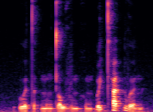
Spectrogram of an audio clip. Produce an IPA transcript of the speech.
ʔu˨˩ə̯t̪a˨˩t̚ mə˨˩ŋ t̪ɔ˨˩wvə˨˩˨mhu˨˩˨m ɓə˧˥jt̪ʰa˦˥t̚ vəː˨˩n

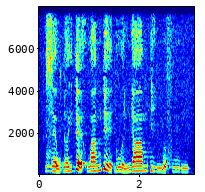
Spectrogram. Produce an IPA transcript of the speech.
zɛ̰˧˨wɗə˨˦j ɗɛ̰˧˨hwa˨˦nɗe˧˩ɗu˧˩ə̯ ɲaː˧m ɗi˨˩ŋṵ˧˨ə̯fu˨˩ŋ

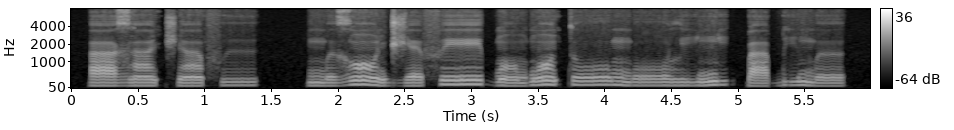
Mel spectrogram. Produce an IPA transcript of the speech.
a˧ɣã˧t͡ʃã˧fɨ˦ | mə˨ɣɔ̃˦˨ d͡ʒɛ˨feː˦ɓɔ̃˨bɔ̃˦ toː˦moː˧li˧ ɲi˦k͡pa˨ɓi˦mə˧

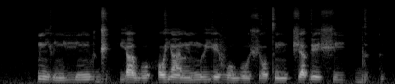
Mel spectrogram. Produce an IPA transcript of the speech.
k͡pĩ˦˨jɨ˨ɲiː˧ɲu˦ d͡ʒɨ˦˨kja˦˨ wo˧hɔ˦jã˧lĩ˧ mɨ˦je˦vo˨ wo˨ʃɔ˨tĩ˨n t͡ʃa˦ɗe˦ ʃiː˧k ɡ͡bɨ˦k

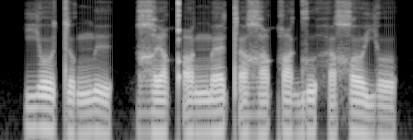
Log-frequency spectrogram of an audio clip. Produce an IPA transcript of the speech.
jotoŋ͡mɨ | ʁɨqʼo ŋ͡mɜtʼʌʁɜqʌ ɡuhʌ χojo

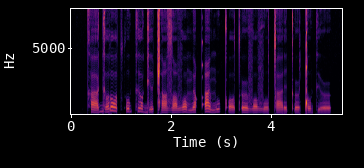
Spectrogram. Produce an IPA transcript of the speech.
kʰa˨˩˦ɡʲɔ˩˥ɾɔ˦ t͡sʼo˦kʲɔ˥˨ɡʲø˦ǁa˨ zˤə˞˨vɔ˥˨mø˥˨ qʼe˥˨mu˦ kʼɔ˨˩˦tʼə˞˥˨vɔ˦ vo˩˥ǀa˨ ɾe˨kʼə˞˨ ǃo˦kʲə˞˨

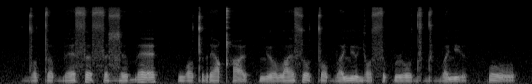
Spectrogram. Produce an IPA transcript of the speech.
dɔtɐbɛsə səɮɘbɛ | wɔtrɛqʰɘ | lʲolˠɛso tɔbɐlʲo jɔsəpɹodə dɘbɐlʲɘ | po

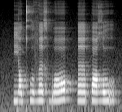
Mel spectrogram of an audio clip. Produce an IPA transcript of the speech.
jɒkʷʰʌvɜxbɔ | ɜpɒʁu

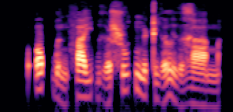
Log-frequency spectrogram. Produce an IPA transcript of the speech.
ʔɔ˦˥p̚ɓə˨˩˨ŋfa˧jɓɨ˨˩˦ə̯ ʂu˦˥t̚ŋɨ˧ʈi˨˩˦ə̯ lɨ˨˩˨ə̯ɣa˨˩m

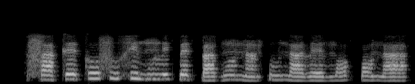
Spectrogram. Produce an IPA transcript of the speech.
fa˨ kɛ˧ko˦fu˦ he˦˨mũ˧le˧k͡pɛ˧ k͡pa˨bɔ̃˧ nã˨k͡pu˧na˨lɛ˨ mɔ˨˦ k͡pɔ˧na˧

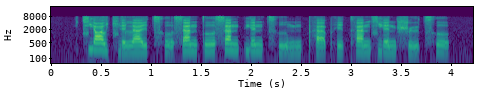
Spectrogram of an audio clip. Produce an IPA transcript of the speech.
t͡ɕjɑ˥˩ʊ̯t͡ɕɥɛ˩la˧˥ɪ̯t͡sʰɤ̰˨˩ sa˥˩nt̪ɤ˥sa˥˧n pjɛ˥˩nt͡sʰɹ̩˨˩my˦n pʰä̰˨˩pʰe˦ɪ̯ t̪ʰa˧˥nɕjɛ˧˥n ʂɻ̩˨˩t͡sʰɤ˥˩

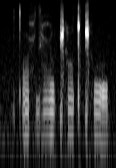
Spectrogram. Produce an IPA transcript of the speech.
tʼɒːħde̤ʕoǁʰiːtˤ ǁʰo

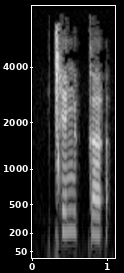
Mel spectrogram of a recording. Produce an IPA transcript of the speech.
ǀʰeŋʉ kːɜʔ

